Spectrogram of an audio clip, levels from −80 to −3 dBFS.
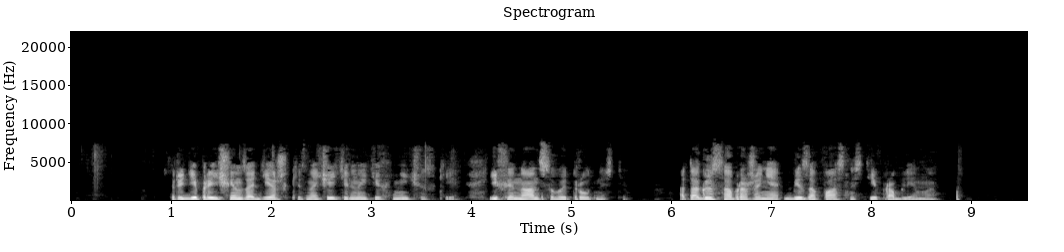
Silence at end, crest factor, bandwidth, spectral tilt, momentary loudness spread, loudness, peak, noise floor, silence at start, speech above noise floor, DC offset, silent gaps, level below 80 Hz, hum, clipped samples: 0.7 s; 20 dB; 7.8 kHz; -6 dB/octave; 19 LU; -20 LUFS; -2 dBFS; -80 dBFS; 1 s; 60 dB; under 0.1%; none; -56 dBFS; none; under 0.1%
